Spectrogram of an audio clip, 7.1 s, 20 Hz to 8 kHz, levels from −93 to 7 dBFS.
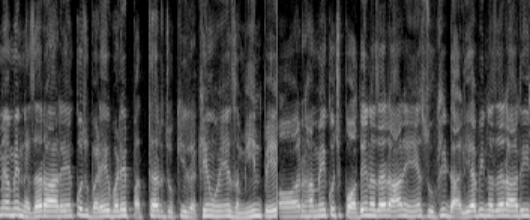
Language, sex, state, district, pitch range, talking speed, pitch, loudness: Hindi, male, Maharashtra, Nagpur, 185-205 Hz, 255 wpm, 195 Hz, -15 LUFS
